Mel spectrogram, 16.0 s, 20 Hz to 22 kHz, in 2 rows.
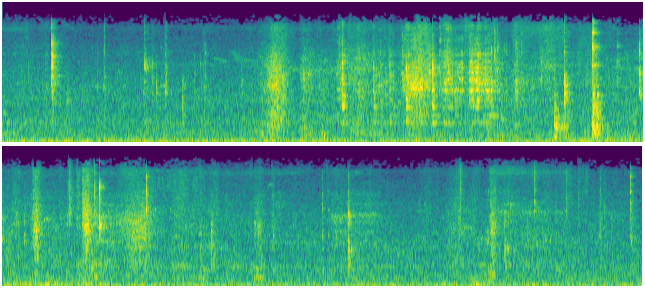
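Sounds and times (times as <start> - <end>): rattling scrape: 3.2 - 6.9.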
